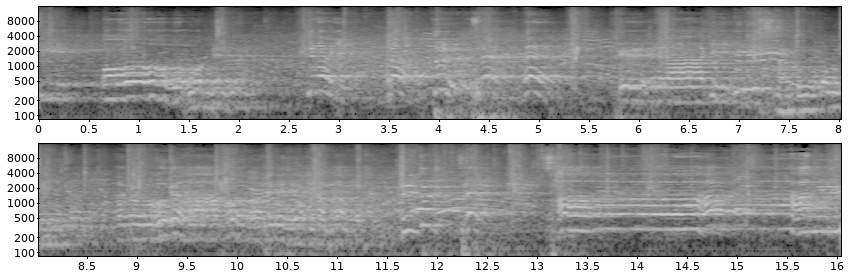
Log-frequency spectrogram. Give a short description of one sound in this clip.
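Backing music plays loudly through loudspeakers.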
